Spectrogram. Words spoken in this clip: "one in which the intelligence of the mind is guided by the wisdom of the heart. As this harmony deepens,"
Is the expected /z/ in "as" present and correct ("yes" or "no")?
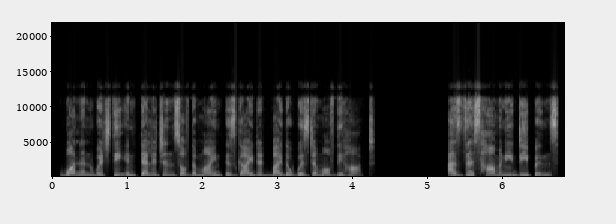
yes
